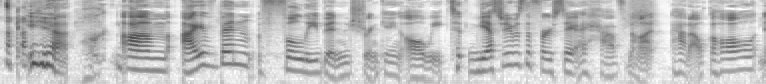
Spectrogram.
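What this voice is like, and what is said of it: Raspy, worn-out voice. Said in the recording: “my voice, I don't even have one ... my voice is, like, raspy.”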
